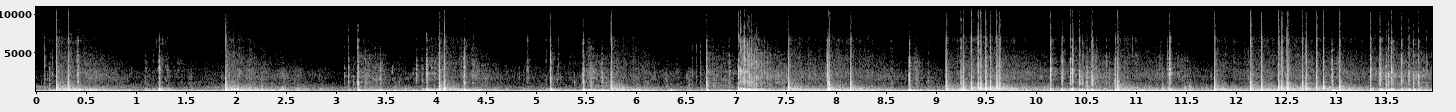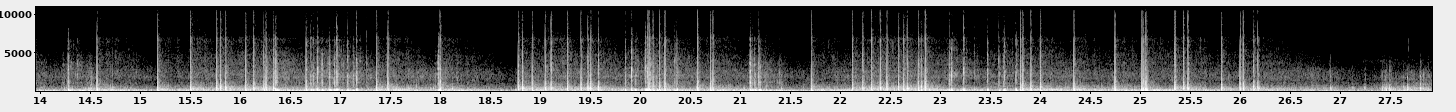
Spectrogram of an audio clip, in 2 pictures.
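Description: Fireworks finale barrage: aerial shells and multi-shot cakes firing and bursting in a continuous stream of sharp bangs and crackling, growing denser about seven seconds in.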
